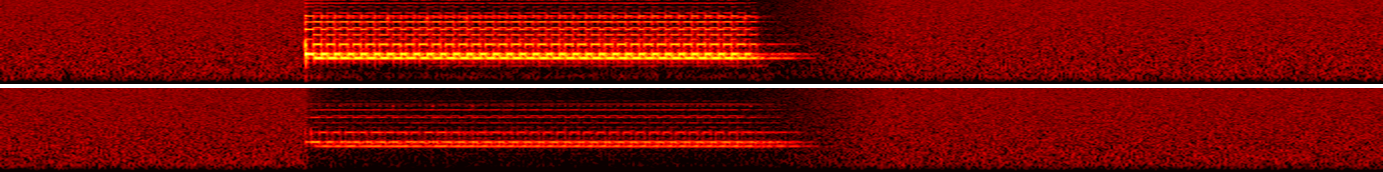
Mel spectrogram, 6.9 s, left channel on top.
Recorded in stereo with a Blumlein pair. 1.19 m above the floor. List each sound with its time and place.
1.5 s a phone ringing: 45° left, 1.5 m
